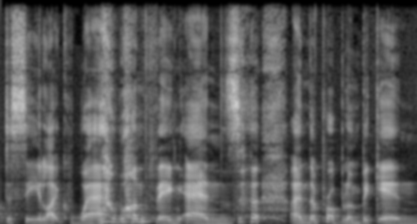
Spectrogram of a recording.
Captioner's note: chuckles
